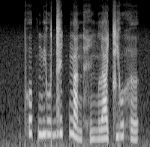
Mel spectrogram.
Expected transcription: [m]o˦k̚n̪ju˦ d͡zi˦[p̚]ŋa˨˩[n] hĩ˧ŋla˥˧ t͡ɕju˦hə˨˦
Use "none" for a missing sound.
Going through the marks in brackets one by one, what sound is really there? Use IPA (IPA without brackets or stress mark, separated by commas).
pʰ, k̚, n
